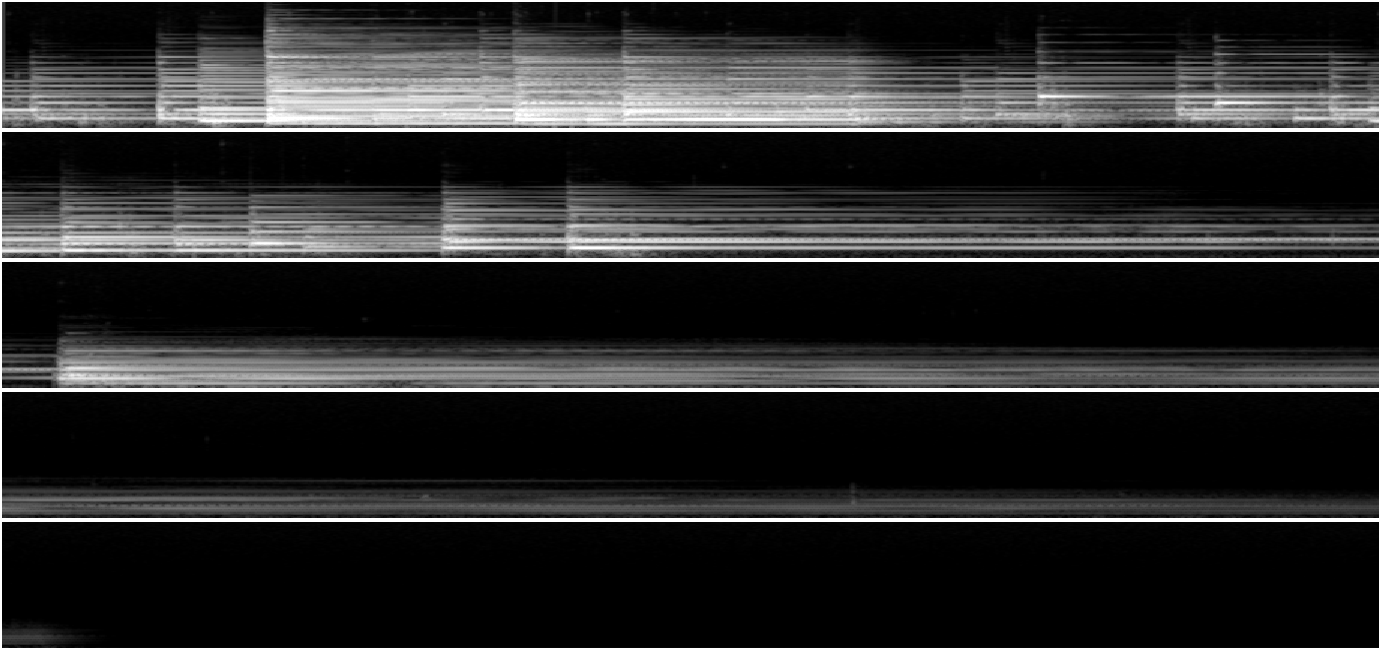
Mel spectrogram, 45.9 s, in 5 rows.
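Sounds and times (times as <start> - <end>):
Fazioli concert grand piano: 0.0 - 30.1.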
